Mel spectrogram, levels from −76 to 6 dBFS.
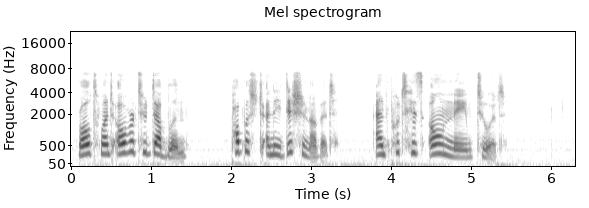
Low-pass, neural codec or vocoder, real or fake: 7.2 kHz; none; real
